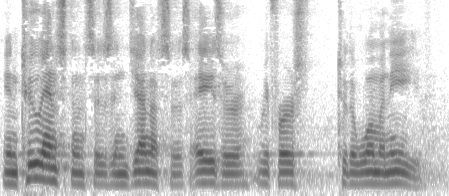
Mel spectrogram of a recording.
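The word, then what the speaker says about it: ezer: This word helper in the Hebrew, it's E Z E R, Azer, I think is how it's said.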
